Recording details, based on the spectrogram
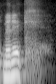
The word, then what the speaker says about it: Minnich: Well, I can be found on Twitter at Chip Minnick. My last name is spelled M-I-N-N-I-C-H.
